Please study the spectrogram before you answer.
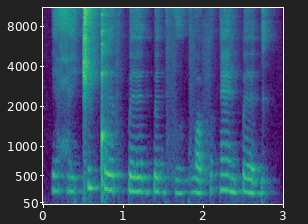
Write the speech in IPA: e̤ ħ e̤ ǁ i ǃ ɘː f k͡p ɘː ɡ k͡p ɘ ɡ f o̤ ɡ v ɔ f | ɛ̃ ɡ k͡p ɘː ɡ

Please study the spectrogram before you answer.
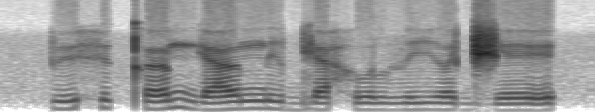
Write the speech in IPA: p y h y kʰ œ mʲ a ə̯ n i bʲ a h u l ð i ə̯ d͡ʒ e

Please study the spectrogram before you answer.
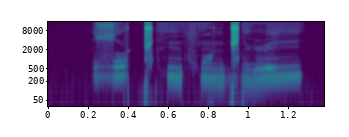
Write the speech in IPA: zˤ u ǁʰ ĩ f ɔ̃ ɡ͡ǁ ɛ ɭ i

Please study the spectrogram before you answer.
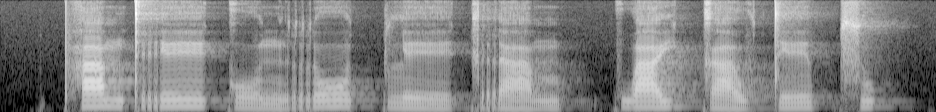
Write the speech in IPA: pʰ a˥˩ m t r eː˥˩ k o˨˩ n r oː˥˩ t̚ p l eː˨˩ k r a˨˩ m | k w a˥˩ j k a˨˩ w t eː˦˥ p̚ s u˥˩ k̚

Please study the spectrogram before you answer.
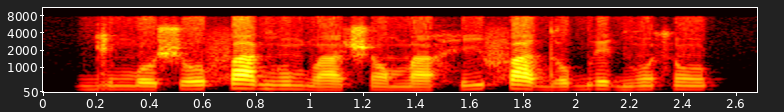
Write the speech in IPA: ɡ i˨ m o˨ ʃ o˨˦ f a˦ ɡ ũ˧ b ã˨ ʃ ɔ̃˨ m ã˨ h i˨˦ f a˦˨ d o˨˦ b e˦˨ ɡ ũ˧ s ũ˧

